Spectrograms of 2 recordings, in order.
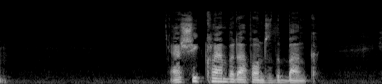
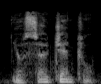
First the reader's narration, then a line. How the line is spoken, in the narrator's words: she whispered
